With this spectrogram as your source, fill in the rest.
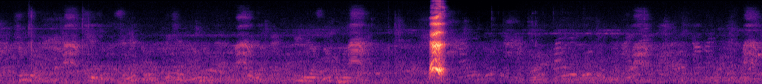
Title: Hichki challenge real sound no water/hiccup challenge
